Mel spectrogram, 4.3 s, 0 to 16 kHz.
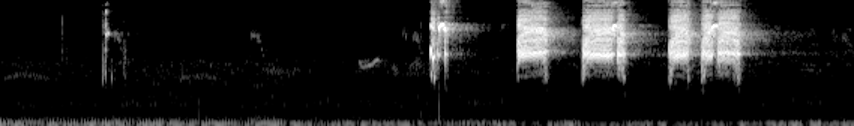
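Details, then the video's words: Black francolin, a wild bird recorded in a natural setting in Pakistan and used as a hunting call, gives a harsh grating phrase of one short note then four loud raspy bursts, after faint quiet background. "Real Kala Teetar Sound 2026 | Best Teetar Voice for Hunting | Original Bird Call"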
